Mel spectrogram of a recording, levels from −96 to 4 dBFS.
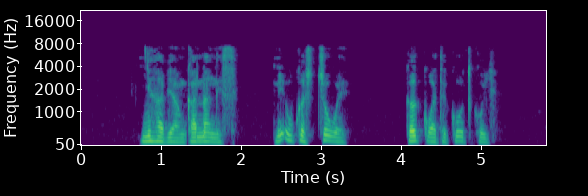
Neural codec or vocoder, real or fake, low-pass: none; real; 7.2 kHz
